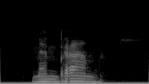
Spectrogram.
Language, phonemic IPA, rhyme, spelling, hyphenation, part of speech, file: Dutch, /mɛmˈbraːn/, -aːn, membraan, mem‧braan, noun, Nl-membraan.ogg
- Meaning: 1. a membrane, thin, often separating, layer of (skin or other) tissue in animal or plant anatomy 2. an artefact similar in function and/or construction, e.g. as mechanical part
